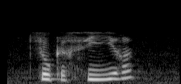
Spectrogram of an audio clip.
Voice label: "zucker siire", Bas Rhin; vin; bonbon anglais sucréacide

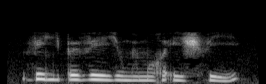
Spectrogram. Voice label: bewejung, Bas Rhin; medecine

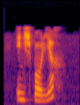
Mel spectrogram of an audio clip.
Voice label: "in spallier", Bas Rhin; vin; en espalier

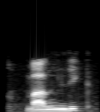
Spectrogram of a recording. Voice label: "mannlich", alsace; vin; masculin

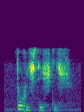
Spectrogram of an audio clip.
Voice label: "durichsichtig", alsace

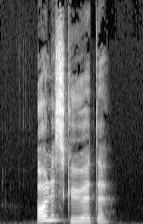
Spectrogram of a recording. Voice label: "guete", alsace

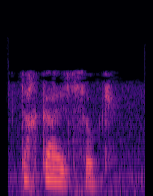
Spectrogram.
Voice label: "galdsack", alsace

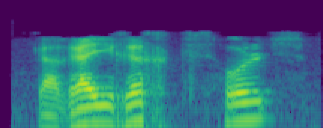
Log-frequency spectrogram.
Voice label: "gereicherts holz", alsace; vin; bois fumé

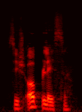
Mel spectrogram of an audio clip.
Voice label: "ablese", alsace

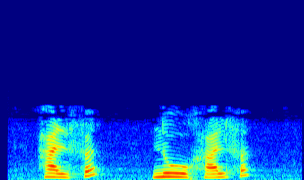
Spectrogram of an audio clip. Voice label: "halfe", Bas Rhin; vin; aider

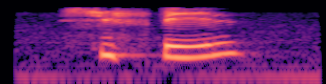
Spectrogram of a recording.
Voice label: "suffbil", Bas Rhin; vin; poivrot

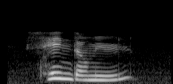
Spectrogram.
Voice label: "hintermul", Bas Rhin; vin; arrière bouche

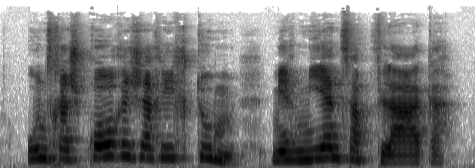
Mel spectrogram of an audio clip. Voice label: "richtum", alsace

